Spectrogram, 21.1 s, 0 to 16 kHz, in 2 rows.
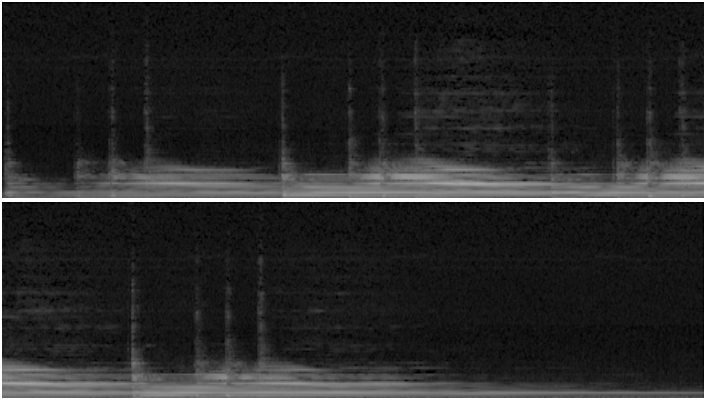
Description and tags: Tanpura Pa-sa-sa-Sa 04 C sharp
Snippets from recordings of me playing the tanpura.
Tuned to C sharp, the notes from top to bottom are G sharp, A sharp, C sharp, Low C sharp.
In traditional Indian tuning the C sharp is the root note (first note in the scale) and referred to as Sa. The fifth note (G sharp in this scale) is referred to as Pa and the sixth note (A sharp) is Dha
The pack contains recordings of the more traditional Pa-sa-sa-sa type rythmns, as well as some experimenting with short bass lines, riffs and Slap Bass drones!
Before you say "A tanpura should not be played in such a way" please be comforted by the fact that this is not a traditional tanpura (and will never sound or be able to be played exactly like a traditional tanpura) It is part of the Swar Sangam, which combines the four drone strings of the tanpura with 15 harp strings. I am only playing the tanpura part in these recordings.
